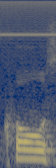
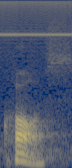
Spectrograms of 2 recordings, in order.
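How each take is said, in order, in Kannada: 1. ಈ ಸ್ವರ ಗುಂಡಗಿನ 'oh' ಶಬ್ದ. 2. ಈ ಸ್ವರ ತೆರೆದ 'ah' ಶಬ್ದ. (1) "ಬ್ರಿಟಿಷರು ಅದನ್ನು ಖೋಸ್ ಅಂತಲೇ ಹೇಳೋದು" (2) "ನಾವು ಅದನ್ನು ಸ್ವಲ್ಪ ಕಡಿಮೆ ಮಾಡ್ಕೊಂಡು ಖಾಸ್ ಅಂತ ಹೇಳೋದು"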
